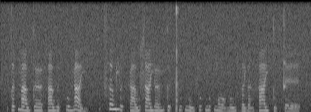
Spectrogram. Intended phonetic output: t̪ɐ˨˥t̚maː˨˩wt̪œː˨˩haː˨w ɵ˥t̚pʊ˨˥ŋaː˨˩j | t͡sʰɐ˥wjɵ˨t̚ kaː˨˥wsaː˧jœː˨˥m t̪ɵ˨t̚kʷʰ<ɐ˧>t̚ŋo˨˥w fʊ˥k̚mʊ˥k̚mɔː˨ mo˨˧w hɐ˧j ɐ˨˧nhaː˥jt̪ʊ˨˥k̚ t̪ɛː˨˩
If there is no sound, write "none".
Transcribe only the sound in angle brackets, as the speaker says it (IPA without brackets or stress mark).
ɐ˥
